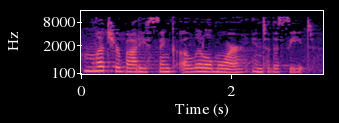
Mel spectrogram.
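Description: A woman leading a guided meditation and reading reflective poetry in a hushed, gentle, unhurried manner with long pauses. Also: mid-range voice, fairly even intonation. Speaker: meditation leader. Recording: long reverberant hall echo.

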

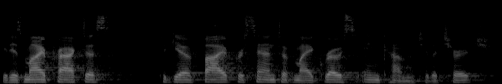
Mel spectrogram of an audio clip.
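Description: A man preaching a prepared sermon, speaking in measured, rhetorical phrases with deliberate pauses in a church. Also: fairly low pitch, fairly bright tone. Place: large indoor church sanctuary. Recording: reverberant church hall.

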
